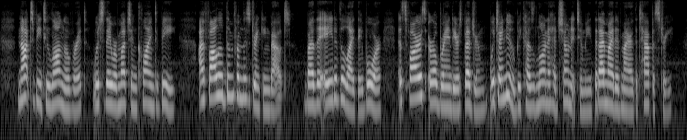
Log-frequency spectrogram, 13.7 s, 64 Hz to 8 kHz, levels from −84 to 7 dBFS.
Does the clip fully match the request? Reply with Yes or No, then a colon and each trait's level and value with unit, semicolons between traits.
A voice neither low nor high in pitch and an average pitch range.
No: high, 220 Hz; average, 3.7 semitones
